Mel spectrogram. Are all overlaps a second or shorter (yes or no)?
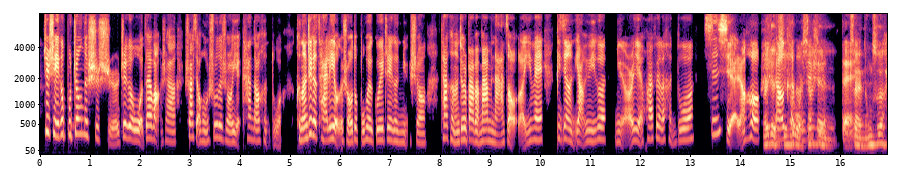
no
